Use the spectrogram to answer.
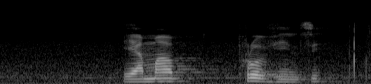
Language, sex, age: South Ndebele, male, 22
